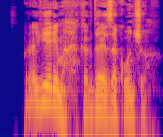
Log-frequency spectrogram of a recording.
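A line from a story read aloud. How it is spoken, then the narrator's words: Sigh. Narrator (Russian): вздохнул он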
